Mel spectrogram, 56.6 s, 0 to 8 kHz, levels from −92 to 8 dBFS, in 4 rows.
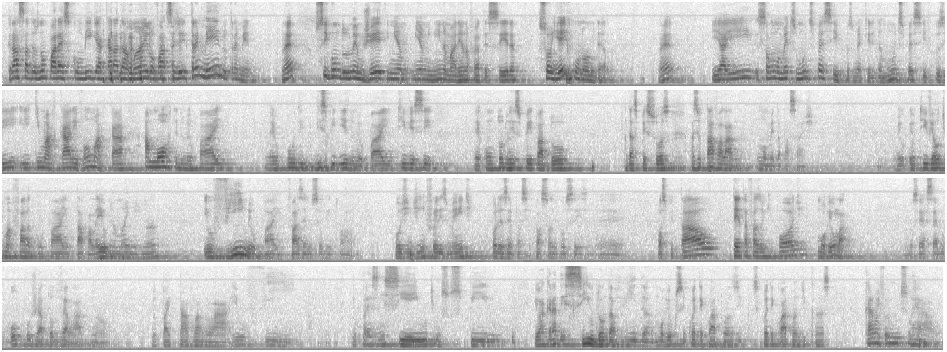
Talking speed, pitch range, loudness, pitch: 175 wpm, 110-140 Hz, -35 LUFS, 125 Hz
